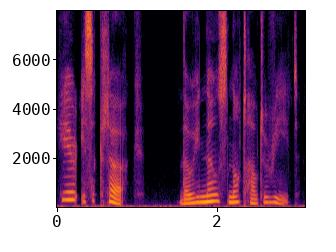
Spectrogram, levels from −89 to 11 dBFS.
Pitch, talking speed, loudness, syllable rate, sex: 220 Hz, 230 wpm, -18 LUFS, 4.6 syllables/s, female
